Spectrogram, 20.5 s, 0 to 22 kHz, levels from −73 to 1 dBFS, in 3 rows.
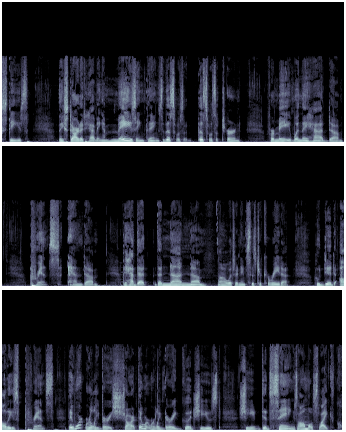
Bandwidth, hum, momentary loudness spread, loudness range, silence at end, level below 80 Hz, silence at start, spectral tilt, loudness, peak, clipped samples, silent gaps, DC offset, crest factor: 13.5 kHz; none; 9 LU; 4 LU; 0 s; -30 dBFS; 0 s; -4 dB/octave; -21 LUFS; -2 dBFS; under 0.1%; none; under 0.1%; 20 dB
